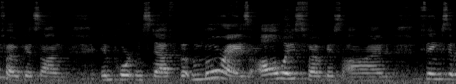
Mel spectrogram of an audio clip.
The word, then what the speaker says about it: mores: Mores. You pronounced it correctly?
